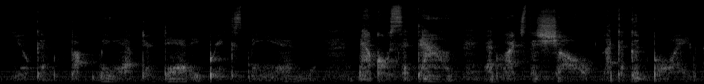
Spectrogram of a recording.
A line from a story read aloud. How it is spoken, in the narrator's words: I whispered in his ear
